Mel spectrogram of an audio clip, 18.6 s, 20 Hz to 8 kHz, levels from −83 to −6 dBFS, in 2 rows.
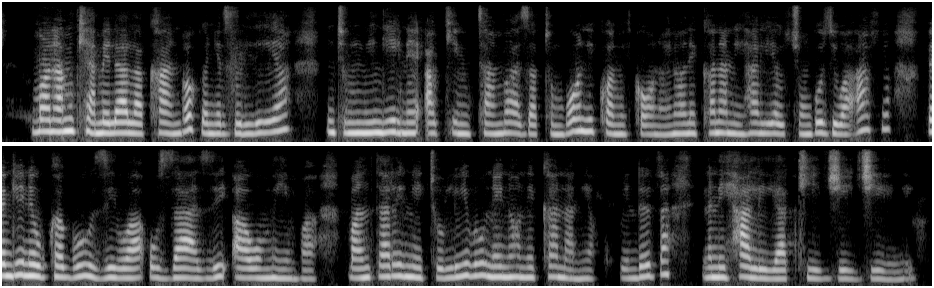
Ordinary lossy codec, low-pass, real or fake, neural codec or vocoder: AAC, 48 kbps; 7.2 kHz; fake; codec, 16 kHz in and 24 kHz out, 0.8 kbps, FocalCodec, streaming, 65536 codes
